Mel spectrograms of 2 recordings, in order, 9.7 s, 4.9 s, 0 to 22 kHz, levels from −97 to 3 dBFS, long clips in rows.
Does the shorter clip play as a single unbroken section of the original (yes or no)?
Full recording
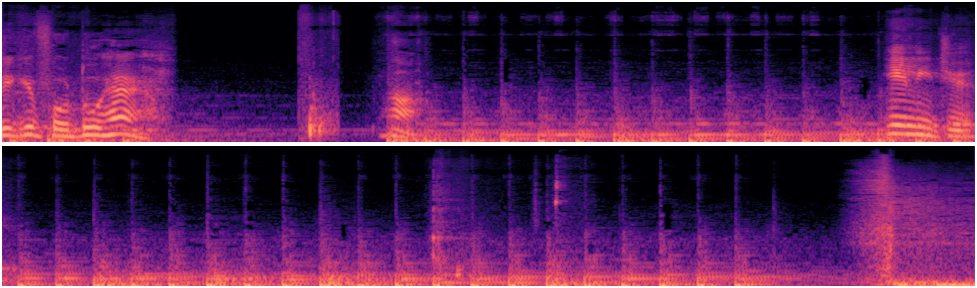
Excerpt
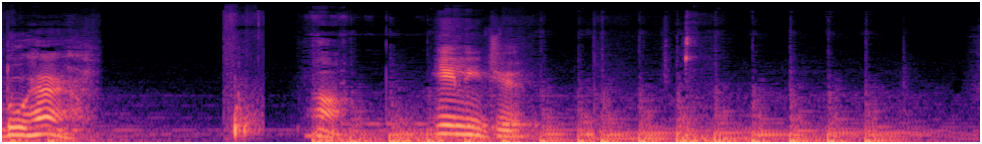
no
